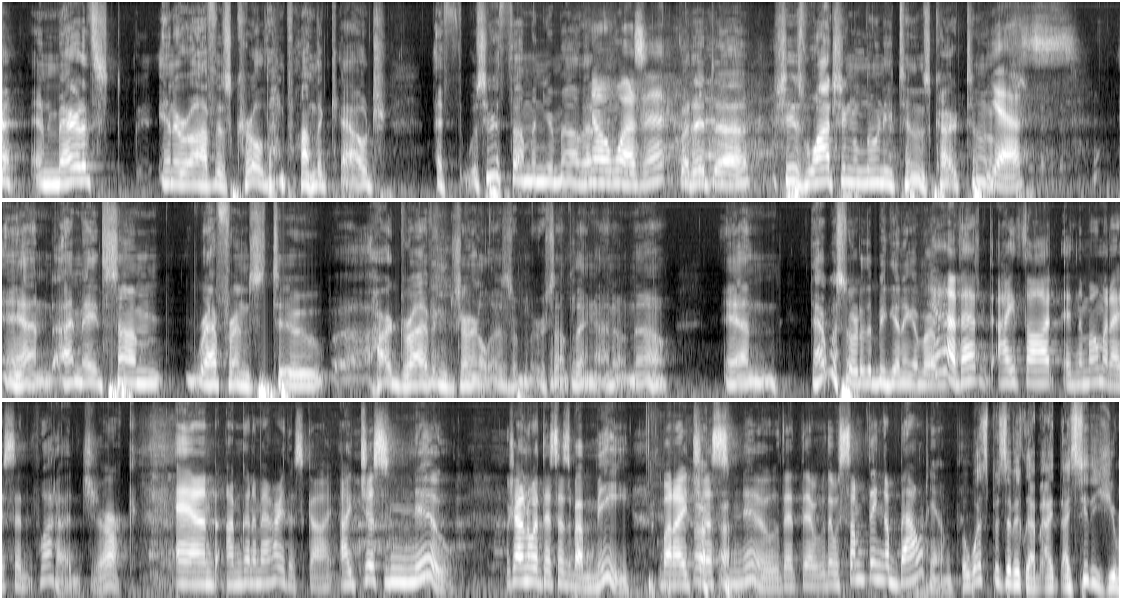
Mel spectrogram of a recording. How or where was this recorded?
live audience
